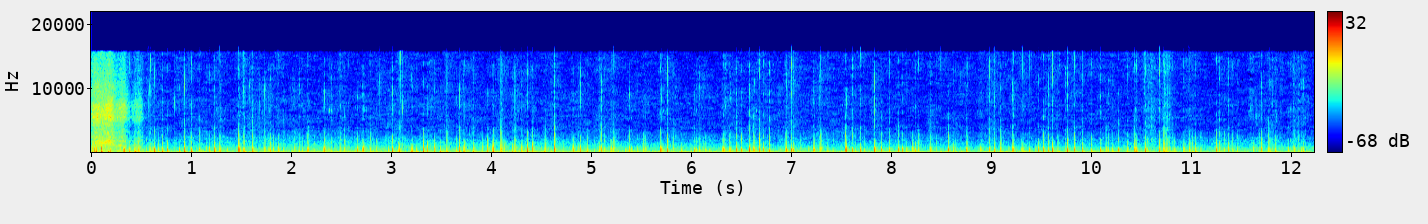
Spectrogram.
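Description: Fingers tap rapidly and continuously on a large round cork coaster from IKEA, bought about five or six years ago and now somewhat grimy despite washing. The taps are soft, dull and low-pitched, each dying away almost instantly with little brightness.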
